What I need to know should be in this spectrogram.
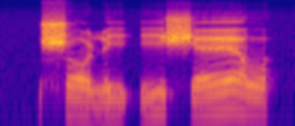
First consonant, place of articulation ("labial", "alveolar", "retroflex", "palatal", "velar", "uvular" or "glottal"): retroflex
